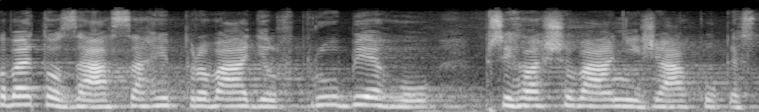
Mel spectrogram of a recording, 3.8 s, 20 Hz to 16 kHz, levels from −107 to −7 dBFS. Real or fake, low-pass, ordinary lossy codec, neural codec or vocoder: real; 10.8 kHz; Opus, 64 kbps; none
